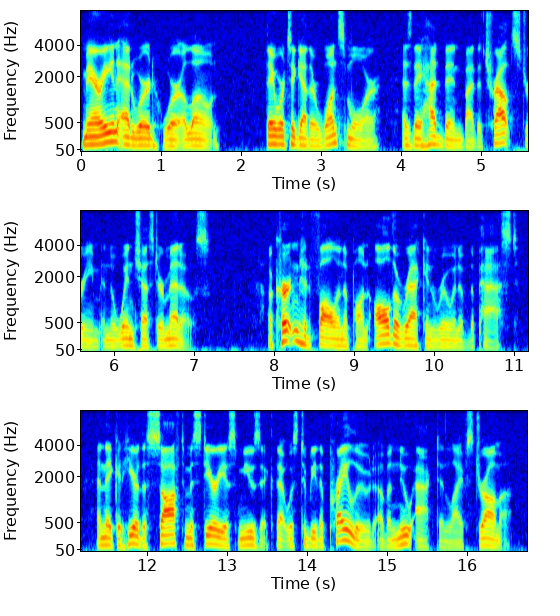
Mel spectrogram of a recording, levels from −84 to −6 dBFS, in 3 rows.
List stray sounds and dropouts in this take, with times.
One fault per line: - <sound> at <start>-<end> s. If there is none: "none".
none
